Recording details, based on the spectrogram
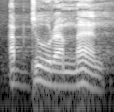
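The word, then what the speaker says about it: Abdulrahman: in the house the the correct pronunciation of my brother and governor and our agf chairman is malam Abdul ramman Abdul razak put your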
